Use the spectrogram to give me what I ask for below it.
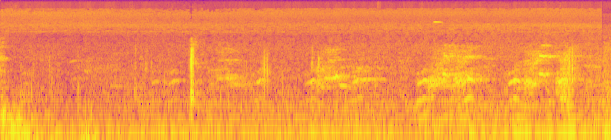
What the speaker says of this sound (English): And another gathering of ducks.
